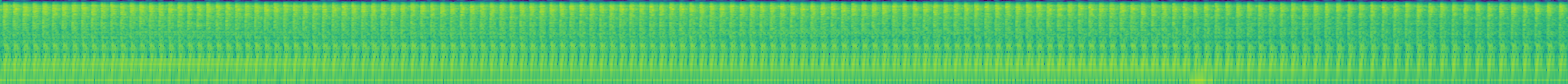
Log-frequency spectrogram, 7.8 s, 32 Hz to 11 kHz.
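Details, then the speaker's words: Barford Atom with Villiers Mk10 two-stroke, new piston rings, cold first start on choke: even single-cylinder putter about three beats a second, no knocks or misses; some smoke on first runs. "Yep, she's going through. Heard that little cough there."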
